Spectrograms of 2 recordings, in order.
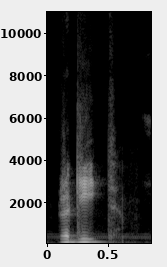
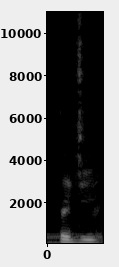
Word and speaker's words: Brigitte: Oh, so you've been messing with Bridget, or however you pronounce it. Brigitte. Brigitte, yeah.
